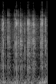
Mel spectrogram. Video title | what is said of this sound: Garden Route Fishing News 20 Jan 2025 - Kabeljou | it's got a nice big rattle in there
